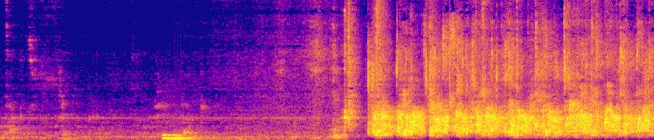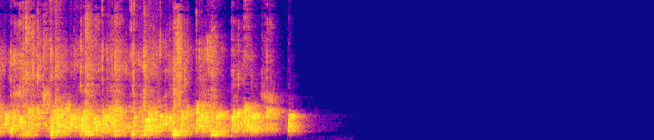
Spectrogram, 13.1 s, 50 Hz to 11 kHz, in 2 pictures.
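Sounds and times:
audience applauding: 3.4 - 9.6.

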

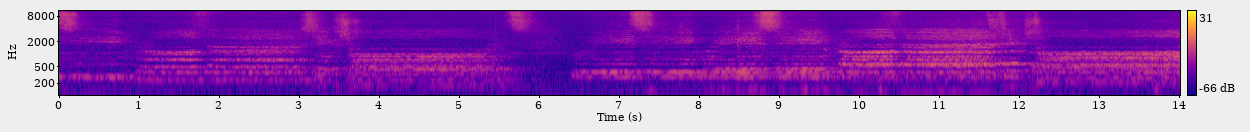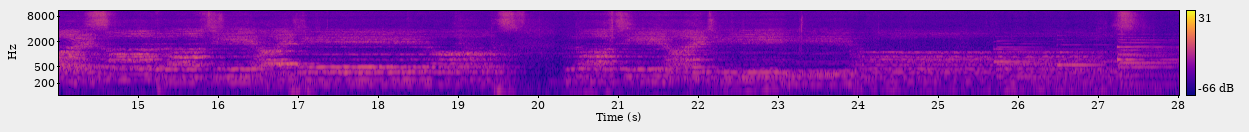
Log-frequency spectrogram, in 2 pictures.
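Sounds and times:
mixed choir singing chords: 0.0 - 28.0.

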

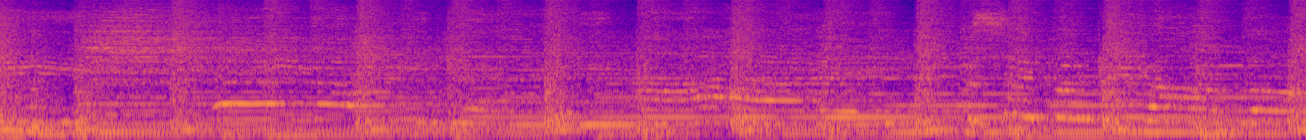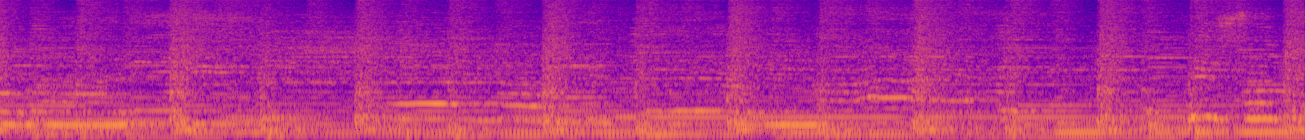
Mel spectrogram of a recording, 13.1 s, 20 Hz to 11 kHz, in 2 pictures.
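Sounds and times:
live rock band playing: 0.0 - 13.0
man singing lead: 0.0 - 13.0.

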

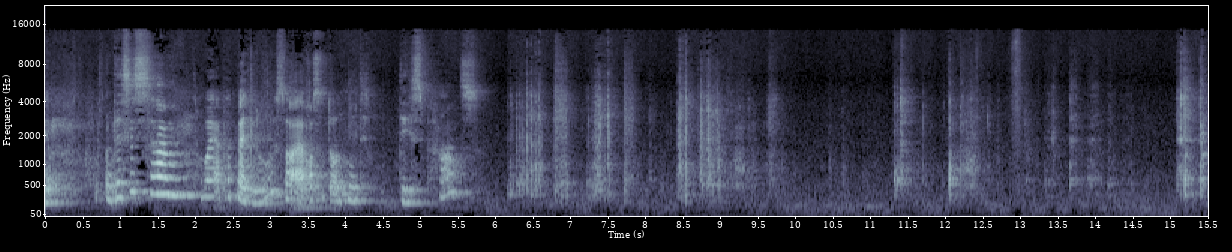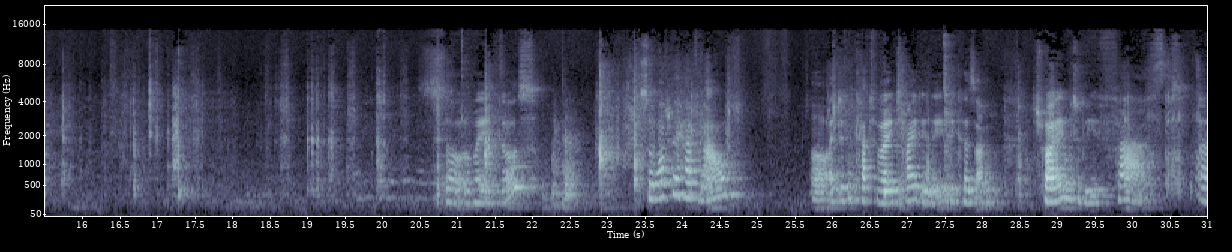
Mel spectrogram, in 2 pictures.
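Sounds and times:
paper rustling: 6.2 - 9.9, 15.1 - 21.1.

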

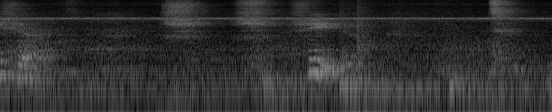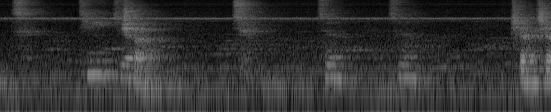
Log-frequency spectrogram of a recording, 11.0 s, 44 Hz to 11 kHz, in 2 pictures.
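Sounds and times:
faint high-pitched whine: 0.0 - 11.0
person making hissing ch sounds: 1.6 - 3.1, 4.9 - 6.0.

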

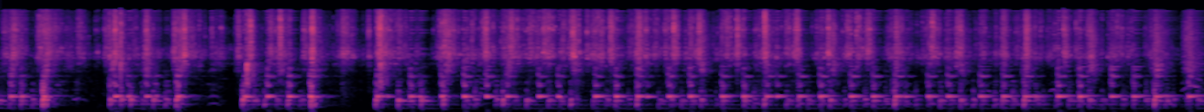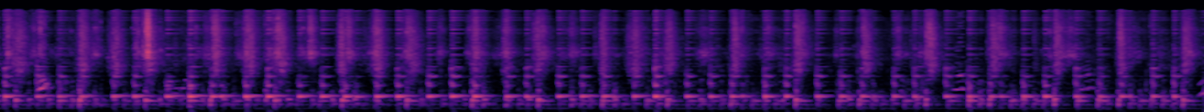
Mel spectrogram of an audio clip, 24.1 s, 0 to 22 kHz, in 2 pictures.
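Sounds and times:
shaker rattle: 0.0 - 24.0.

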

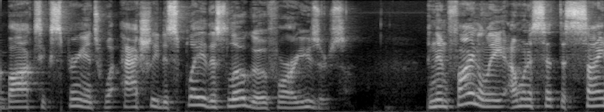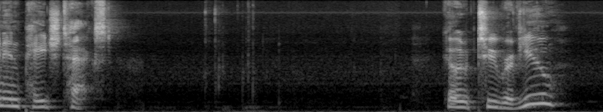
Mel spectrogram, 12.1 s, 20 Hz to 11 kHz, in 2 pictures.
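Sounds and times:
computer keyboard keystrokes: 8.1 - 8.7.

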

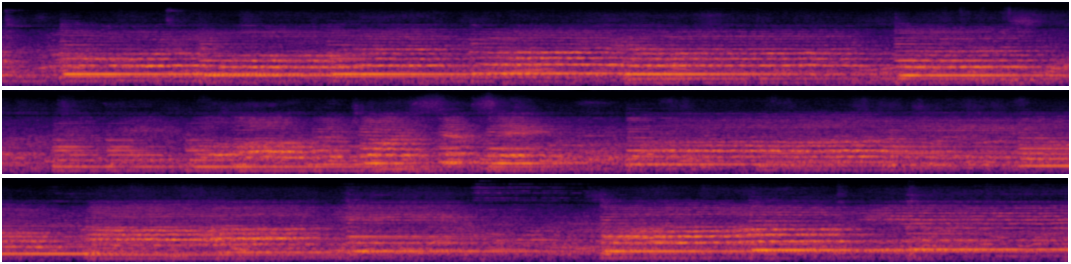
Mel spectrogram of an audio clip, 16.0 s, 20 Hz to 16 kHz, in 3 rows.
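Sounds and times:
children's choir singing: 0.0 - 16.0.

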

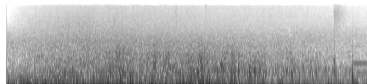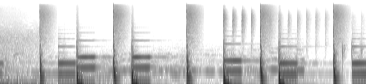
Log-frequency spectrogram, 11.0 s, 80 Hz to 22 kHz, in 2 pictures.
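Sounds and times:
electronic music: 5.3 - 11.0.

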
